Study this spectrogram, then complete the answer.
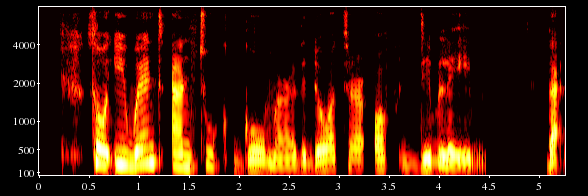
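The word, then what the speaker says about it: Gomer: a wife know so he went and took Goomer g o m e r the daughter of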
